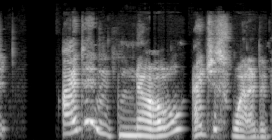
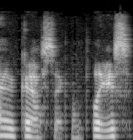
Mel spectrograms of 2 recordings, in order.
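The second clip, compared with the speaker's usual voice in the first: hushed, slow mumble under the breath; 3 dB quieter than usual. Retelling their own reply to someone's question, muttering under breath. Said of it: "quietly under my breath".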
